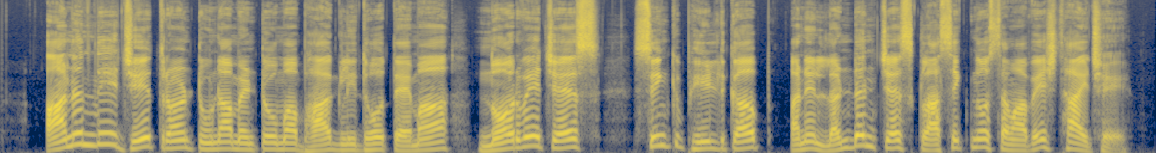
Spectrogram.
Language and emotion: Gujarati, neutral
